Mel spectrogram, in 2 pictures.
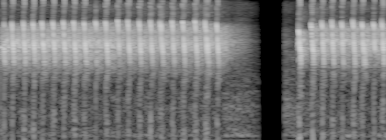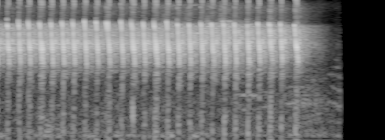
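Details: Songbird master recording for teaching contest birds rough rolling phrases: two long, very fast, harsh, buzzy rattles, each lasting about two to three seconds, separated by a short pause.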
